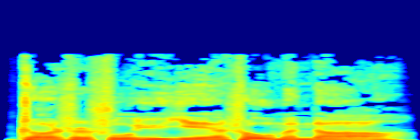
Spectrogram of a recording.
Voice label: deny zh; Dota 2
